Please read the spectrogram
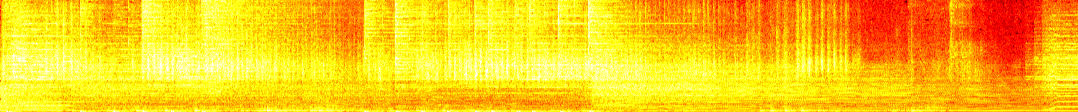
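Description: A rock band playing live, the drum kit beating hard for about the first nine seconds over a steady low bass note. After that the drumming thins to scattered hits while held guitar tones carry on.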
